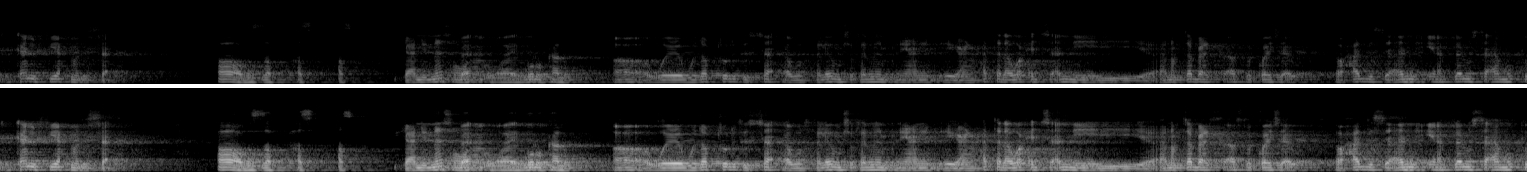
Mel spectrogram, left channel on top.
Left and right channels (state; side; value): quieter; left; 14.0 dB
